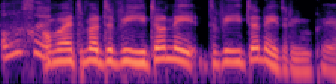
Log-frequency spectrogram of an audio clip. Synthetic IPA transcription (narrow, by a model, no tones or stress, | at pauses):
ɔwɛdɪmadəviːdɔnedəveːdɔneːdrḭːnpʰɪ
